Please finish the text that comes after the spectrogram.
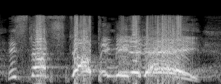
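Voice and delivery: very high, slow, loud battle cry; defiant shout. Retold or imitated. Chasing pranksters out of the shower, defiant yell. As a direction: yell it out, determined and wild.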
